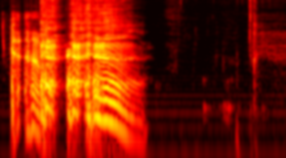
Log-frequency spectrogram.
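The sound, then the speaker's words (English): Two people cough at the same moment in a couple of loud, harsh, voiced coughing bursts lasting about a second and a half, followed by silence and a few faint small noises. “Well, we both coughed at the same time.”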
